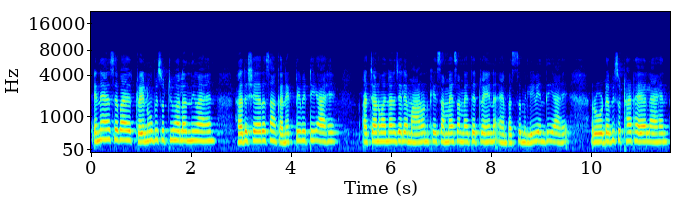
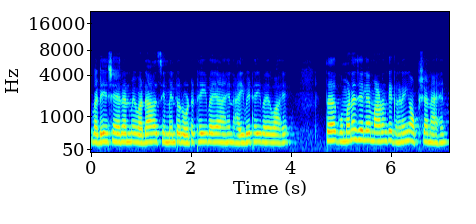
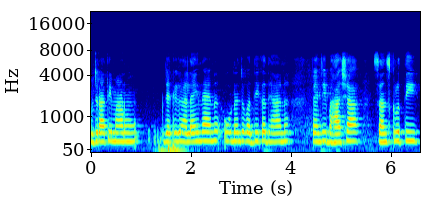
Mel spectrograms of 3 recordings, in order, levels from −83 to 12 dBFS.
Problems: constant background noise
